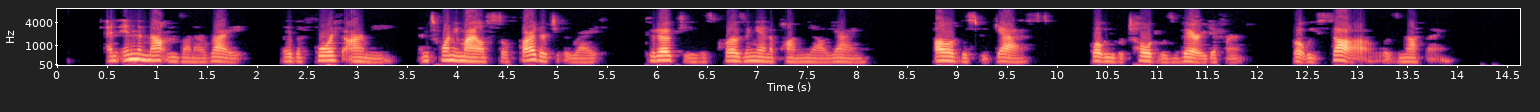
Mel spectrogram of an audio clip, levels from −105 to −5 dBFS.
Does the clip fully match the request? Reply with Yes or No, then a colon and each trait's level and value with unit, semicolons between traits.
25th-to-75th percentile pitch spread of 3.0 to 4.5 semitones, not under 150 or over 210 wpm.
Yes: average, 4.1 semitones; average, 175 wpm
